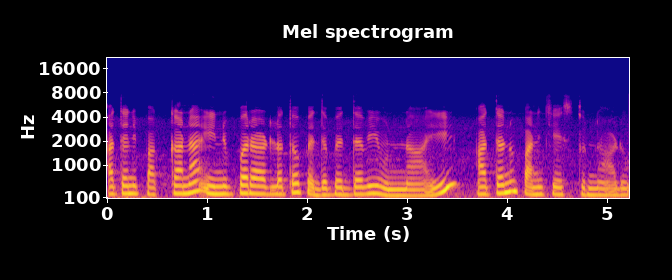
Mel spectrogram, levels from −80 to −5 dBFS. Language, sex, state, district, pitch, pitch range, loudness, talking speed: Telugu, female, Telangana, Mahabubabad, 200 Hz, 190-220 Hz, -16 LUFS, 125 wpm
